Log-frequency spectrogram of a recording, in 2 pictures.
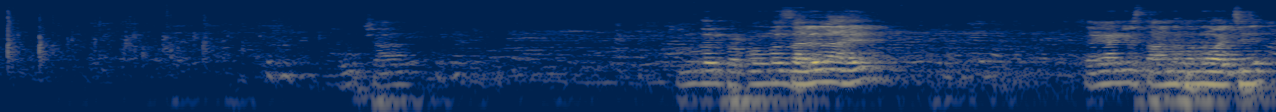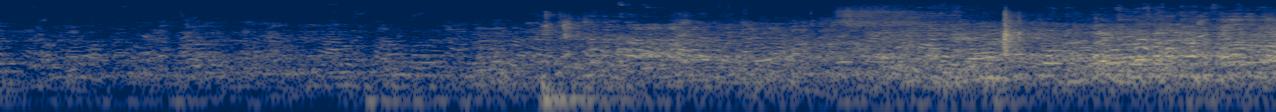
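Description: A crowd of guests chatters in a large room.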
